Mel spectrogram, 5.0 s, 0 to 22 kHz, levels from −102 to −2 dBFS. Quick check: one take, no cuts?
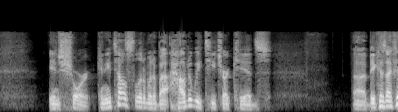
yes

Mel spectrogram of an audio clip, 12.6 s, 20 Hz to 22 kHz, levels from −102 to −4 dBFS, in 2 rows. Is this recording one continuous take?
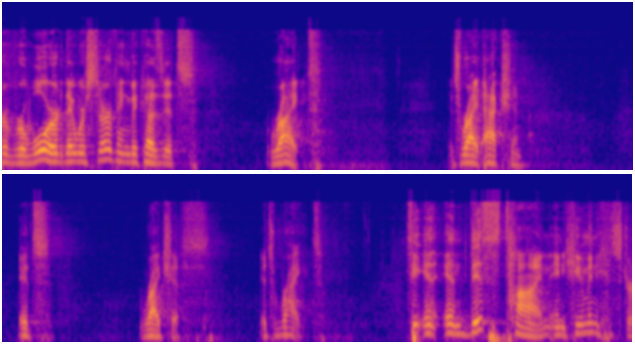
yes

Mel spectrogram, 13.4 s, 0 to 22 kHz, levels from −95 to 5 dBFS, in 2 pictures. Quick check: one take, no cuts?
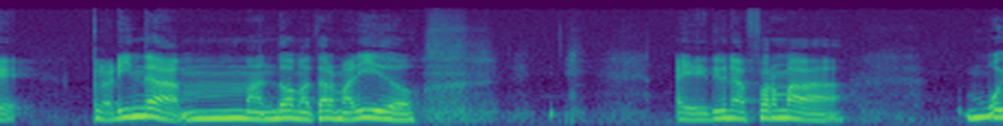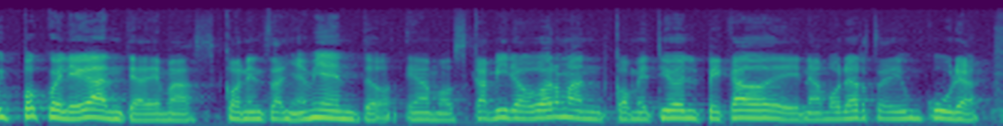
yes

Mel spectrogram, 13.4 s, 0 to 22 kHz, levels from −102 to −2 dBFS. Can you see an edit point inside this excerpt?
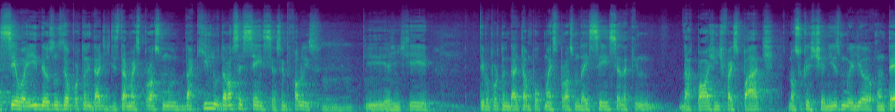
yes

